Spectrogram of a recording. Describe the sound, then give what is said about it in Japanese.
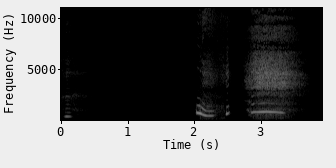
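A high voice fakes crying, imitating sobbing with a short falling whimper and then a long, drawn-out wail, after a brief vocal sound at the start and a pause. “嘘泣きなのだ。”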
